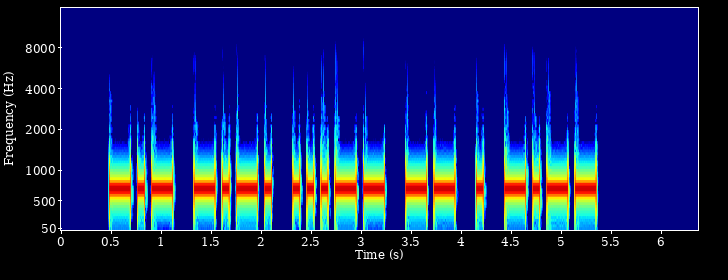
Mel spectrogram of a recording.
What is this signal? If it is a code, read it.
Morse code, heard as a keyed tone, about 17 wpm, 700 Hz. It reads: KC3MEY
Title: USA Call Signs - 6 Characters - Repeated 3x - 17wpm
